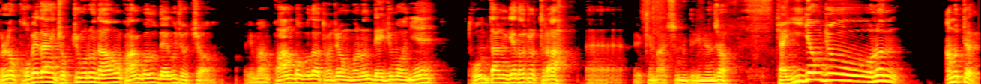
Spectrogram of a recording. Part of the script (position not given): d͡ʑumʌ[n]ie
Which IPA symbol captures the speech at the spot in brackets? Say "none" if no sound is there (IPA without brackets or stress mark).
ɲ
